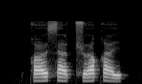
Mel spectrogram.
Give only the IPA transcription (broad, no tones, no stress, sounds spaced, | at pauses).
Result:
q œ s a ʈ͡ʂ œ q e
